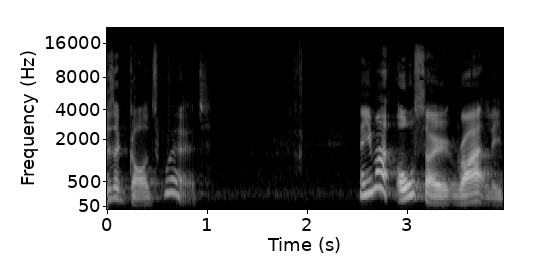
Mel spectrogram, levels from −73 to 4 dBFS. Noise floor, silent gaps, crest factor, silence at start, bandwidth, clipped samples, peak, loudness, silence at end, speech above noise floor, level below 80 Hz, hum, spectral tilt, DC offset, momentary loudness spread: -64 dBFS; none; 22 dB; 0 s; 16.5 kHz; under 0.1%; -6 dBFS; -26 LUFS; 0 s; 38 dB; -82 dBFS; none; -4 dB/octave; under 0.1%; 16 LU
